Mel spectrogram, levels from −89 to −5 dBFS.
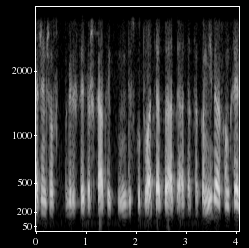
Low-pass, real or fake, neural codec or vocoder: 3.6 kHz; real; none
